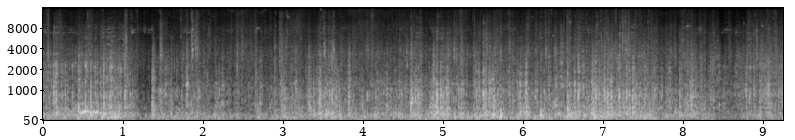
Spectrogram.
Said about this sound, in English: The horses.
